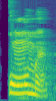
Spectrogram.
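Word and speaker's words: comb: जैसे यहां पर आपके सामने है कोम। अब इसको बी लिखा हुआ है। तो अगर बी का उच्चारण करेंगे यहां पे कोम तो इसका कॉम्ब का तो प्रोनाउंस ही अलग हो जाएगा ना।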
